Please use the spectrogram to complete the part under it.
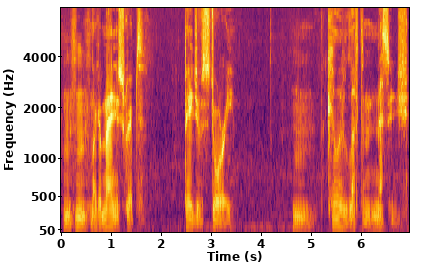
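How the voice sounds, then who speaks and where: An actor playing a dry, skeptical veteran FBI agent in a video game, gravelly and deadpan, sparing with words. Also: male voice, rumbling low, takes it slowly, heavily acted. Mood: skeptical, wry. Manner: deadpan, laconic. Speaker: detective partner character.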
